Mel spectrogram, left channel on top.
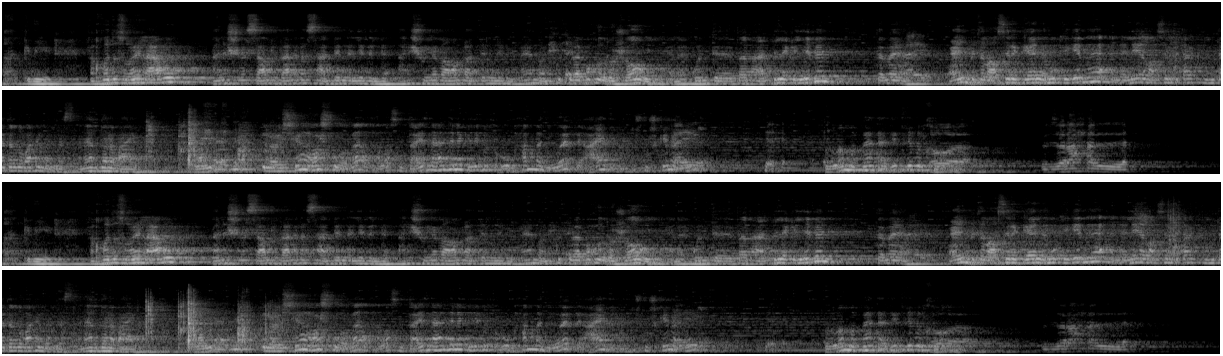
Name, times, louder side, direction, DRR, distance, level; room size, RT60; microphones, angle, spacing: voice 1, 0.0-9.2 9.5-13.7 14.1-19.2 20.4-21.8, left 1 dB, 5° left, -3 dB, 0.6 m, -29 dB
sound 1, 4.7-20.6, equal, 25° right, 1.1 m, -49 dB
voice 2, 5.4-5.9 9.0-9.3 14.1-14.7 18.8-19.3 19.8-20.1 20.4-20.5 21.5-21.9 22.6-23.4, left 5 dB, 85° left, 4 dB, 0.4 m, -38 dB
sound 2, 10.0-15.2, right 4 dB, 70° right, 0.6 m, -38 dB
22.5 x 12.5 x 2.3 m, 2.4 s
head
